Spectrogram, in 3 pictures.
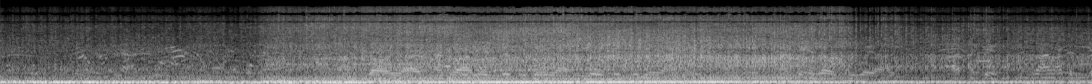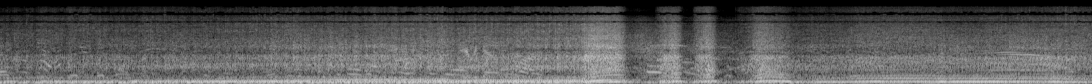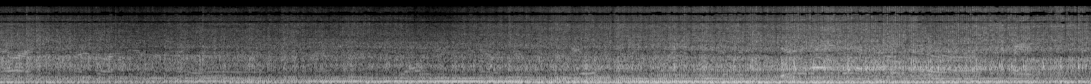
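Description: Monster truck engine running loud and low, with its pitch rising and falling as it is revved a couple of times, over crowd voices. The sound drops out briefly a few times a little past halfway.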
